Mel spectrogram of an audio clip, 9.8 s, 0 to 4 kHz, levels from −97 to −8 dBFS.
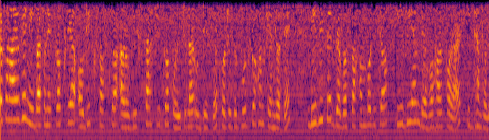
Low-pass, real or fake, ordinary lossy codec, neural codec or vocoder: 3.6 kHz; real; Opus, 24 kbps; none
